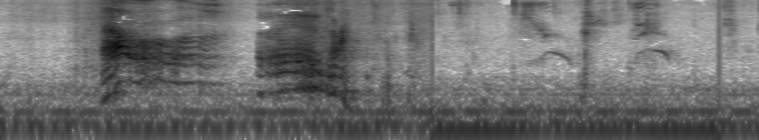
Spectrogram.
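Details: Domestic cat calling during a difficult birth indoors, where one kitten is born with a foot disability: two short harmonic cries about a second apart, the first higher and rising-falling, over a steady low hum.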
